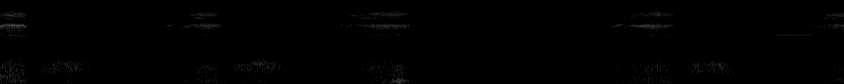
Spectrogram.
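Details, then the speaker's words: Pug snoring loudly: repeated high, whistling, snorting breaths in and out about every two seconds. "Jode, stop your snoring. Stop your snoring."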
